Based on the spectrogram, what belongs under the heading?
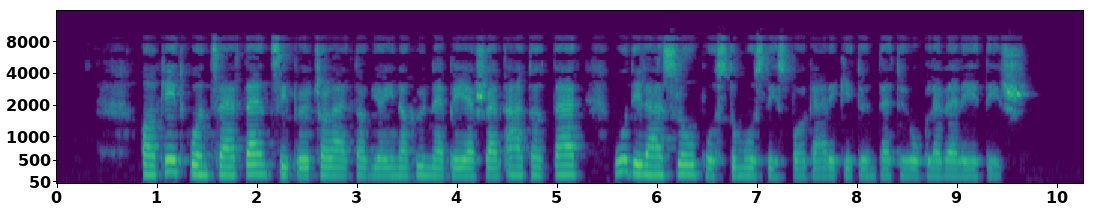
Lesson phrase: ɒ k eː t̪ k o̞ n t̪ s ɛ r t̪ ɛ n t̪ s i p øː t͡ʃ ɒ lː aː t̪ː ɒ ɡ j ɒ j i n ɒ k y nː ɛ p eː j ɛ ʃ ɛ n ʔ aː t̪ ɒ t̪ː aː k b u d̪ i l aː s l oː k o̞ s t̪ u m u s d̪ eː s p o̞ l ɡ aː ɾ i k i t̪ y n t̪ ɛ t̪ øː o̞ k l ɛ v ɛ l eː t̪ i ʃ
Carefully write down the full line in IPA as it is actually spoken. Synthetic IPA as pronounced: ɒ k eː t̪ k o̞ n t̪ s ɛ r t̪ ɛ n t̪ s i p øː t͡ʃ ɒ l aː t̪ː ɒ ɡ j ɒ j i n ɒ k y nː ɛ p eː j ɛ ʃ ɛ n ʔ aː t̪ ɒ t̪ː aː k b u d̪ i l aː s l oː p o̞ s t̪ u m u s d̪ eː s p o̞ l ɡ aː ɾ i k i t̪ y n t̪ ɛ t̪ øː o̞ k l ɛ v ɛ l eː t̪ i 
